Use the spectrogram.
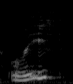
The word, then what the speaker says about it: wreath: Okay, so we'll start with wreath, WR digraph, and this has the ghost W. That's why it's slashed out. It's because it is silent, and we call that ghost W here.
